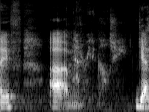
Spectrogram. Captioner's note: whispers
